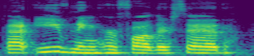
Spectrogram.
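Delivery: ordinary delivery, nothing marked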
